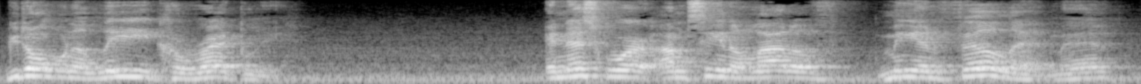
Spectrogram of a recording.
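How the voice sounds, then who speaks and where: A man's voice: sits high, moderate pace. A young man with a slightly raised voice speaks earnestly and casually, filling his talk with "man" and "you know". The room has a noticeable echo, and a faint hum of ambience sits underneath. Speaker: podcast host. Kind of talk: casual monologue on relationships.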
